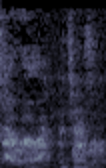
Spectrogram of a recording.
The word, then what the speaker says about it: Irrera: last name correctly yes i want to pronounce it just because i'm from put my webs i speak spanish but it's irera okay and it's actually italian it's italian okay right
